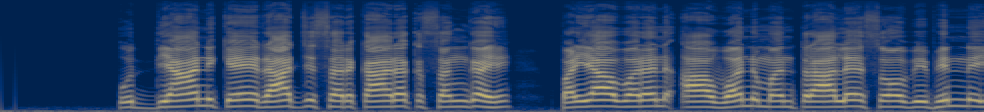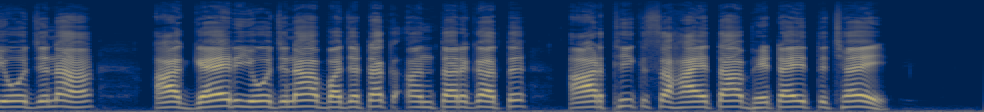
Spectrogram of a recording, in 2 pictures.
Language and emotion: Maithili, neutral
